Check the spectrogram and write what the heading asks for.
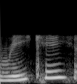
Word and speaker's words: Reiki: And basically, I think we've decided we're going to follow on next time we do this awesome chat with cranial, sacral, and Reiki. Am I saying that right? – Yes, that's correct.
